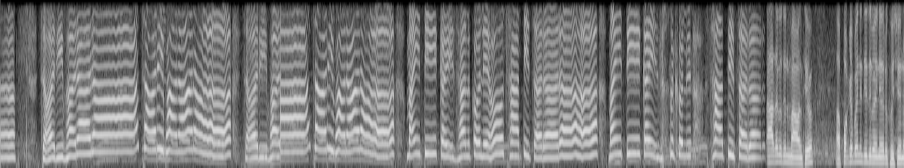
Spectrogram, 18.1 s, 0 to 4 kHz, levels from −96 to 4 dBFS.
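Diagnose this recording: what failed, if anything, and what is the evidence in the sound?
At 5.6 s there is a skip ahead in the jitter buffer stage: roughly 0.7 s of audio is gone, with no fill and no silence, so the sound on either side of the jump is butted together. An overflowing buffer discarded queued audio to recover latency.

From 5.70 to 7.65 s the jitter buffer speed-up runs at 108 percent, trimming out short pitch-period slices until roughly 0.15 s more has been removed. The sound plays faster at unchanged pitch, over the G.711 A-law path's 4 kHz band limit.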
